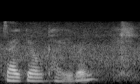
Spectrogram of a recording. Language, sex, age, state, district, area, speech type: Bodo, male, 60+, Assam, Kokrajhar, urban, spontaneous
